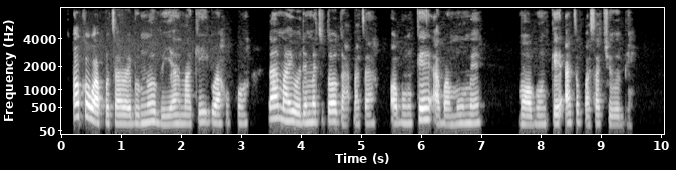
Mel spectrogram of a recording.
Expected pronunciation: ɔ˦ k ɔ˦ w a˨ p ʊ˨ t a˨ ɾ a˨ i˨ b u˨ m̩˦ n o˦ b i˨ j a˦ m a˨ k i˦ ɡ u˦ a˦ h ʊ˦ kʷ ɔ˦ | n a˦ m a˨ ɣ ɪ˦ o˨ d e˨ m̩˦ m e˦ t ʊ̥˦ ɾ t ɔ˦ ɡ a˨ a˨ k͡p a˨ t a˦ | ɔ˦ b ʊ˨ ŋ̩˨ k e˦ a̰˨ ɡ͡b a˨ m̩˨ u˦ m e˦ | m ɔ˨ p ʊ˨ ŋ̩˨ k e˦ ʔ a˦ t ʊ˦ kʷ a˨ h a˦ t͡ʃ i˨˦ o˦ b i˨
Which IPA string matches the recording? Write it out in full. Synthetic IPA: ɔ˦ k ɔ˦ w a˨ p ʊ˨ t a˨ ɾ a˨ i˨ b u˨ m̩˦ n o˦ b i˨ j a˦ m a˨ k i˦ ɡ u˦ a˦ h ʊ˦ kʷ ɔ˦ | n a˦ m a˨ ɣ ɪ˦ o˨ d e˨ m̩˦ m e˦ t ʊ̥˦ t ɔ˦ ɡ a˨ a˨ k͡p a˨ t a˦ | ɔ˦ b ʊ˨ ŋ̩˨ k e˦ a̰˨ ɡ͡b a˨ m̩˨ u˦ m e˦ | m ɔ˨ b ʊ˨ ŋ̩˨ k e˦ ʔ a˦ t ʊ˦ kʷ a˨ s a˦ t͡ʃ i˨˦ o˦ b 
